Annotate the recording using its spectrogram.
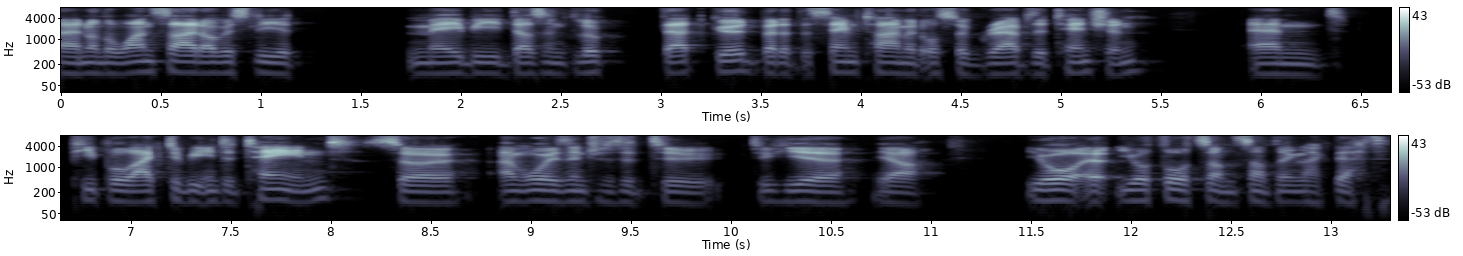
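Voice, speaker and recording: A man with fairly low pitch, a bright, sharp tone, monotone, flat intonation and a moderate pace, on a very clean recording with a silent background and a dry, close sound with no echo. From South Africa. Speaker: podcast host and athlete. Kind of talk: podcast interview.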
